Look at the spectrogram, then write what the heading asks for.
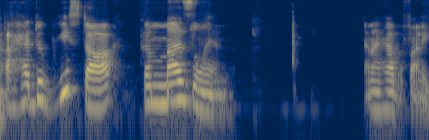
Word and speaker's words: muslin: had to restock the muslin and i have a funny caption muslin the muslin fabric ends with an n the letter n is muslin muslin is the fabric muslim are adherents of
